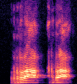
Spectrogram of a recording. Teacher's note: Trilling ఆర్ అంటారు English phonetics లో.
